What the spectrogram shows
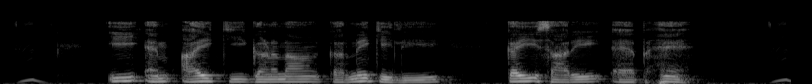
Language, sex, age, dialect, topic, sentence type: Hindi, male, 46-50, Garhwali, banking, statement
